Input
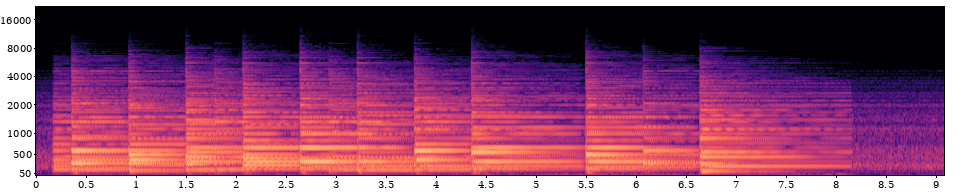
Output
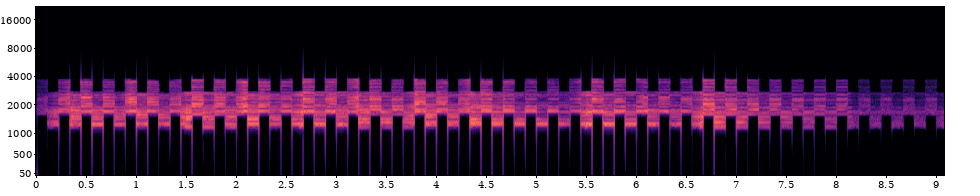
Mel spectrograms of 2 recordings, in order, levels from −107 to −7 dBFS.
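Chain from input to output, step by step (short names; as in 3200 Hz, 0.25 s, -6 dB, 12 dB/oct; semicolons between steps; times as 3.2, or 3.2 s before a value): spectral swells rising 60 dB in 0.34 s; brick-wall FIR band-pass 1400–3200 Hz; bell 2500 Hz -12.5 dB 0.24 oct; shaped vibrato square 4.5 Hz, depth 250 cents; gain +1.5 dB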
